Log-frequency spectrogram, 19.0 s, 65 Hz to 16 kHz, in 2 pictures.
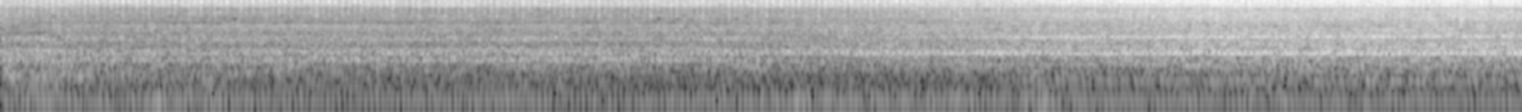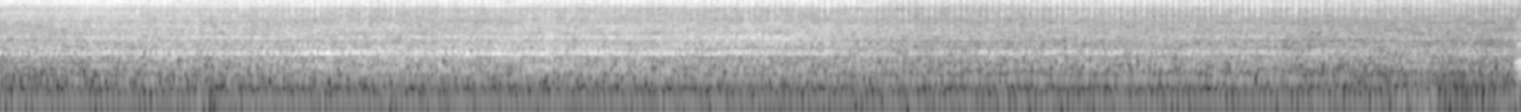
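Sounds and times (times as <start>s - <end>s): car engine idling with whine: 0.0s - 19.0s.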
